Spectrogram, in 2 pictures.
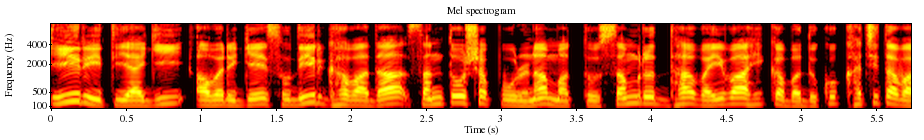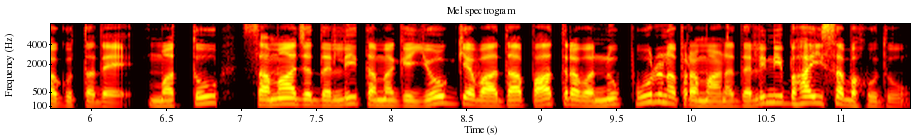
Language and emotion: Kannada, neutral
